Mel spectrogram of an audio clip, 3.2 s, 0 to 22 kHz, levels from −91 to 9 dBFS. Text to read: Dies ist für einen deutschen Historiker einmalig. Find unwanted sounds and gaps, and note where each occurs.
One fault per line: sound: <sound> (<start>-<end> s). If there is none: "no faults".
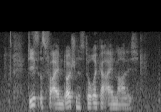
no faults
